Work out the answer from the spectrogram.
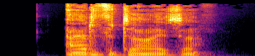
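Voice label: "advertiser", British English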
